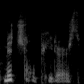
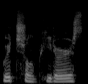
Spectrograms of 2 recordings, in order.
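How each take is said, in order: First: Said in the usual way. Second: Witchell Peters said with a W, as in "witch"; "Witchell Peters" with a playful W; Witchell on purpose. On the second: Shown as a demonstration. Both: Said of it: "That should be their real artist name".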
